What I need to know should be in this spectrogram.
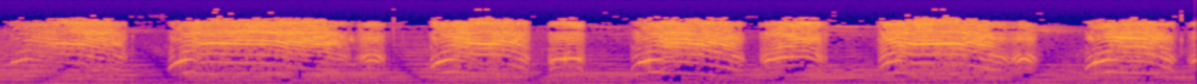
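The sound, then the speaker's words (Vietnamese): A newborn baby crying in many repeated wailing bursts with short gaps between them, each cry thin and high-pitched, with no talk over it. “Bỗng nhiên, có một tiếng trẻ sơ sinh khóc lên nỉ non. Cái tiếng trẻ sơ sinh khóc lên mà nghe đến rùng mình, phát ra từ miệng đứa bé Lưu Tứ đang ôm.”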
